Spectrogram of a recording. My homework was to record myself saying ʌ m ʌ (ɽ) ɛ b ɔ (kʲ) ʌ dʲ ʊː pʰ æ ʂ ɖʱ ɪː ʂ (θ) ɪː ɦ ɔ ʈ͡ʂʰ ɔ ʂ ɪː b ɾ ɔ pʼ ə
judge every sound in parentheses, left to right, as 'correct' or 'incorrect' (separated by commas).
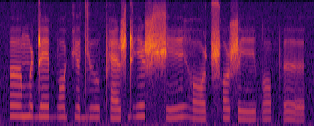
incorrect, correct, incorrect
